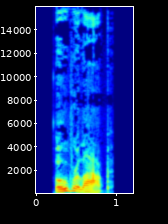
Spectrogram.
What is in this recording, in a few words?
"overlap", English voice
